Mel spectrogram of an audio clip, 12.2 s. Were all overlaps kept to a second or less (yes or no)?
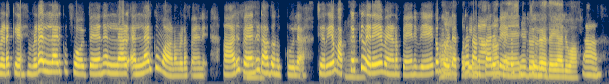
no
